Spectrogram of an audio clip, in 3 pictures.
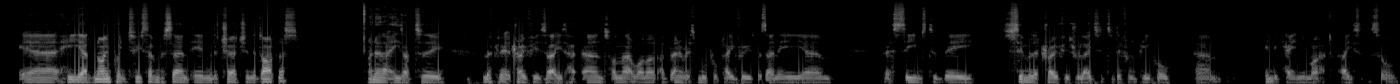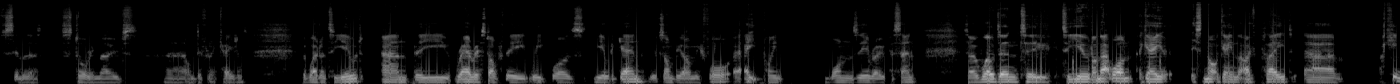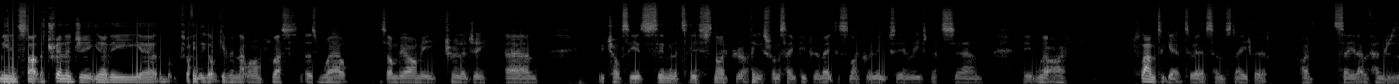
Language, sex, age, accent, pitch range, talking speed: English, male, 30-49, British, 95-120 Hz, 225 wpm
